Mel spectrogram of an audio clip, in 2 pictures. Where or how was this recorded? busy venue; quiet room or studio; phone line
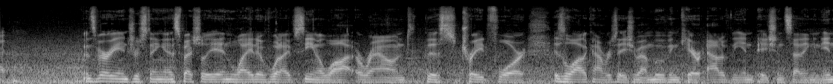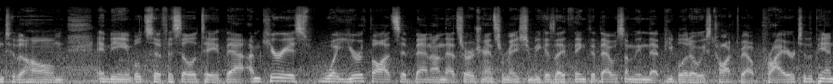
busy venue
